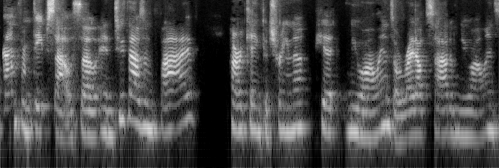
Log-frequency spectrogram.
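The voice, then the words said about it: Deep Southern New Orleans accent. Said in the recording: “Originally born and raised in New Orleans. So this accent you hear is not from up north... I'm from as deep South as it gets, New Orleans.”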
